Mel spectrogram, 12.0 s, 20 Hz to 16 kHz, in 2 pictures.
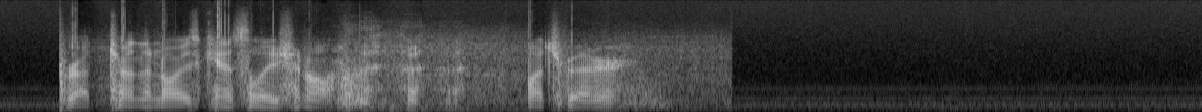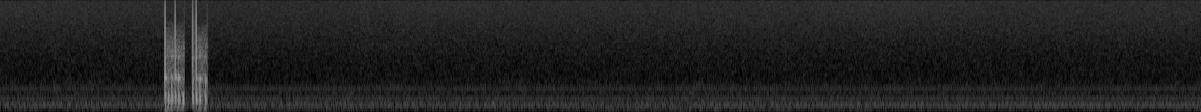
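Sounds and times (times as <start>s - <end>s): intercom clicks: 6.8s - 7.1s.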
